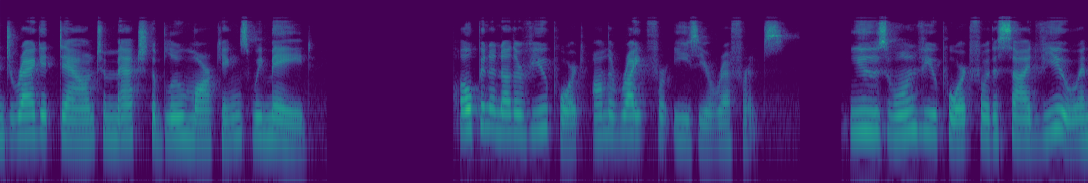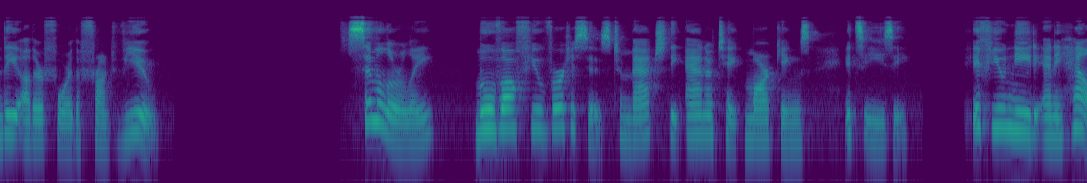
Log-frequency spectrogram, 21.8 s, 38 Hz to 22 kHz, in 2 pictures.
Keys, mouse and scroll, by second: 0.2 g, 0.8-3.9 drag, 4.0 middle click, 4.5-7.6 drag, 7.6 middle click, 9.8 click, 10.9 click, 11.1-12.0 scroll up 3, 12.0-13.1 drag, 13.3 click, 13.9 g, 14.6 click, 14.9 click, 15.0-21.3 typing, 15.3 click, 15.9 click, 16.4 click, 17.2 click, 17.6 click, 18.5 click, 19.3 click, 19.7 click, 20.4 click, 21.1 click.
